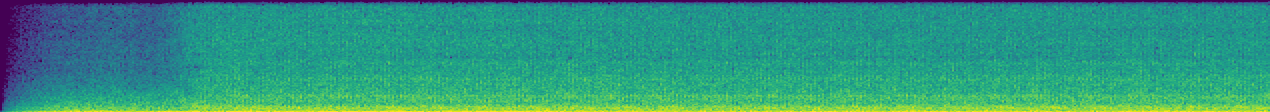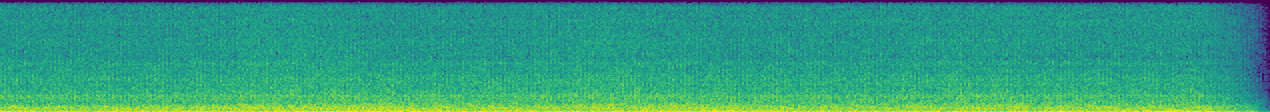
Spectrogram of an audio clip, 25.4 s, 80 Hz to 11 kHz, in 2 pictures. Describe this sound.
0049 Car engine
Car engine and traffic in the background.
20120116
